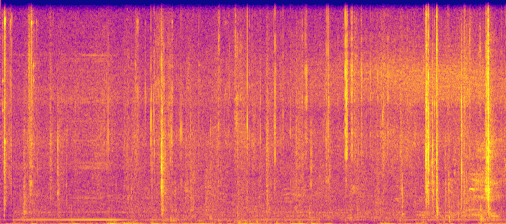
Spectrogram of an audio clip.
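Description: Footsteps and handling noise with a low rumble, a steady hum in the first two seconds and again later on, and scattered sharp clicks; a pair of clicks near the end fit a front door's knob and lock being worked.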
